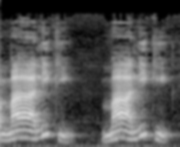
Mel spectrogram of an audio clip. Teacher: मा के ऊपर खड़ा जबर है इसको थोड़ा सा खींचिए और जबर जेर पेश को जल्दी से पढ़िए तो ये होगा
